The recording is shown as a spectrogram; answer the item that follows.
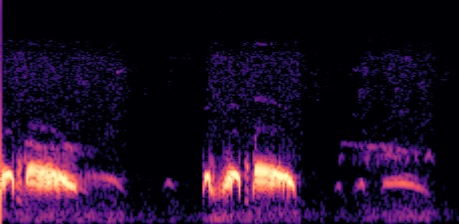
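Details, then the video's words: ['Decoy spotted dove for luring wild doves: a long loud coo, then a full phrase of two short coos and a drawn-out falling note, followed by fainter answering coos from another dove.'] "Suara Pikat Burung Tekukur"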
